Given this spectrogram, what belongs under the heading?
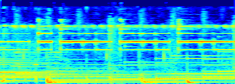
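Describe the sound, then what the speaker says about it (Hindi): A bell sound effect from a comedy sound app on a phone, a bright ringing tone repeated in quick strikes with sustained metallic overtones, loud and close throughout. "बेल साउंड देखते हैं।"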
